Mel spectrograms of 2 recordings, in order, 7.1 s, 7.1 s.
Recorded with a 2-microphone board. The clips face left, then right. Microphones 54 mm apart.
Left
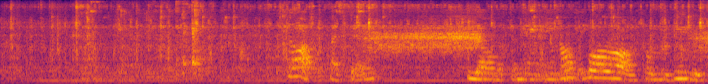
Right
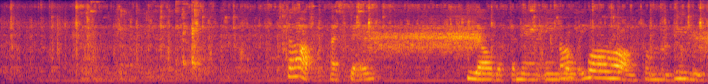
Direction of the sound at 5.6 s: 60° right (ahead or behind).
